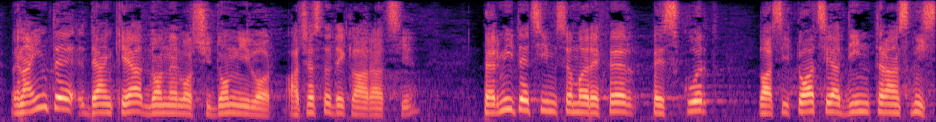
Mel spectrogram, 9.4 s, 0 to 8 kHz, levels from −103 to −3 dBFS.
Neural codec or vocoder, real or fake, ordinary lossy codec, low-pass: codec, 16 kHz, 16 kbps, FreqCodec, larger model; fake; none; none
